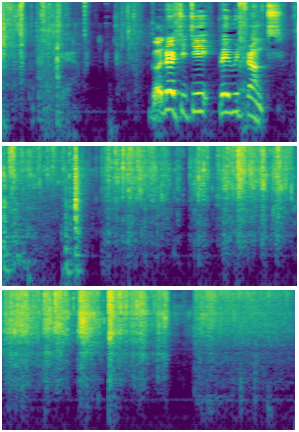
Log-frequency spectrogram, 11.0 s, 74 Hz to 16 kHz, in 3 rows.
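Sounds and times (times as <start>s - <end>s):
plastic bag crinkling: 0.0s - 2.4s, 3.6s - 11.0s.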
